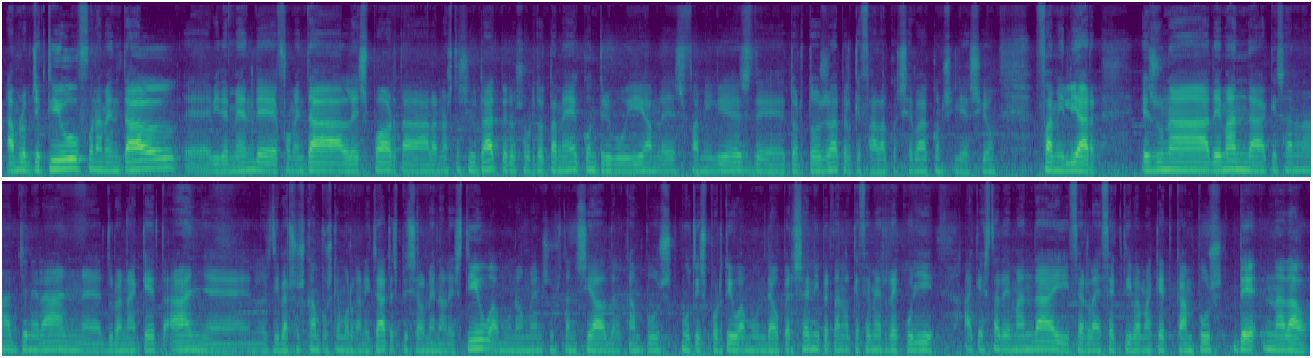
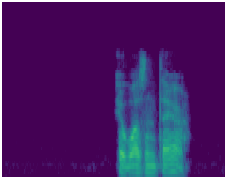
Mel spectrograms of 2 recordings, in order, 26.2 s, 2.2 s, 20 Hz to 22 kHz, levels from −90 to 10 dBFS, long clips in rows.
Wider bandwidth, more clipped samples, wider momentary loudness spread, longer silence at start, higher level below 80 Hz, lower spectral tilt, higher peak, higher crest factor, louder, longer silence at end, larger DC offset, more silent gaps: first, over 20 kHz vs 8 kHz; neither; first, 12 LU vs 8 LU; second, 0 s vs 1.15 s; first, -46 dBFS vs -74 dBFS; about the same, -5 dB/octave vs -5 dB/octave; first, -4 dBFS vs -12 dBFS; about the same, 22 dB vs 20 dB; about the same, -27 LUFS vs -29 LUFS; second, 0 s vs 0.4 s; neither; neither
